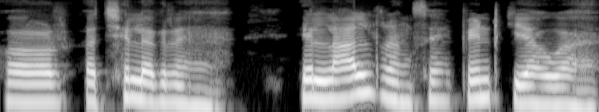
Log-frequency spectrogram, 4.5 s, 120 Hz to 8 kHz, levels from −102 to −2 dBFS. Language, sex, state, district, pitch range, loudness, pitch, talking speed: Hindi, male, Bihar, Gaya, 165-200 Hz, -15 LUFS, 180 Hz, 175 wpm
